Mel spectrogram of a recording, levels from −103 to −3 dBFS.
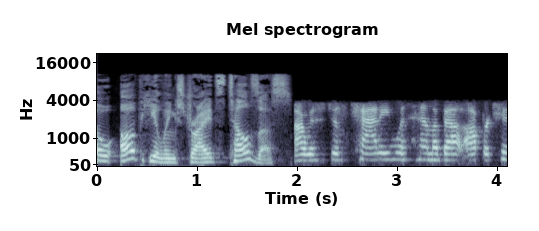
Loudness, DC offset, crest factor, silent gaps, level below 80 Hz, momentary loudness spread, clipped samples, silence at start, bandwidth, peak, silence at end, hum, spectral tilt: -22 LUFS; under 0.1%; 16 dB; none; -60 dBFS; 6 LU; under 0.1%; 0 s; 10.5 kHz; -6 dBFS; 0 s; none; -4 dB/octave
